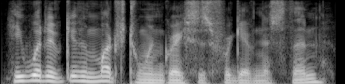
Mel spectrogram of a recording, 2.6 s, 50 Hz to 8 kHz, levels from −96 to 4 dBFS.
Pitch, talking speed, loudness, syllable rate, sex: 120 Hz, 230 wpm, -18 LUFS, 6.2 syllables/s, male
